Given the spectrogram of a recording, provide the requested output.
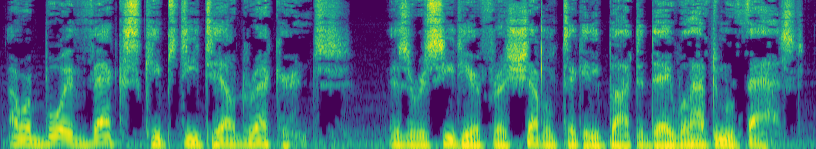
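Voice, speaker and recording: A man playing a seasoned bounty hunter mentor who briefs in a steady, matter-of-fact way in video game dialogue. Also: low voice, moderate pace, slight background noise, natural voice. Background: faint game music.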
